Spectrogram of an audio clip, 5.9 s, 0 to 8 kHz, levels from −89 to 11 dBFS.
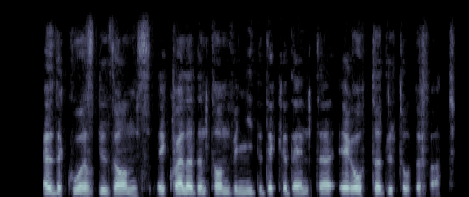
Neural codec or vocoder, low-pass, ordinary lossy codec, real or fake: none; 7.2 kHz; AAC, 48 kbps; real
